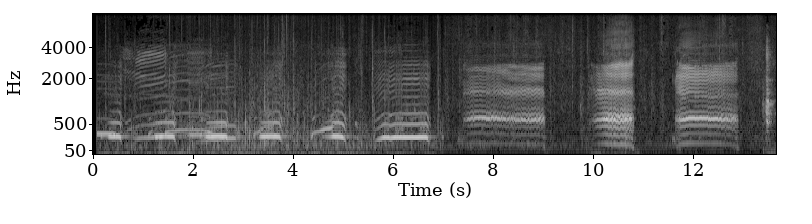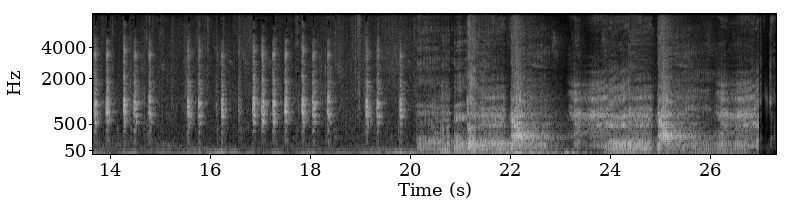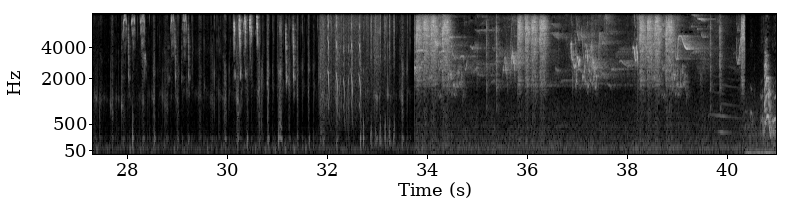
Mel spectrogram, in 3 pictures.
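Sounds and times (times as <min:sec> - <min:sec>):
wavering livestock calls: 0:00.1 - 0:09.2
tiger growling: 0:20.0 - 0:29.2
bird chirps and squawks: 0:27.9 - 0:29.3, 0:30.1 - 0:31.4.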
